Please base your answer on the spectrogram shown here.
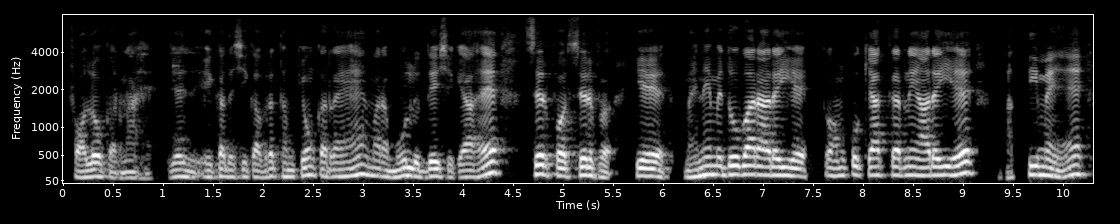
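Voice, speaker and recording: A man teaching a devotional class online. His voice sits at an ordinary middle pitch and comes through muffled, lo-fi call audio. He poses rhetorical questions and answers them himself. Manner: addresses listeners with devotional honorifics.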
